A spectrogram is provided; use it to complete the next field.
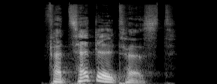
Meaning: inflection of verzetteln: 1. second-person singular preterite 2. second-person singular subjunctive II
- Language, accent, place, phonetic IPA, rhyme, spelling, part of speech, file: German, Germany, Berlin, [fɛɐ̯ˈt͡sɛtl̩təst], -ɛtl̩təst, verzetteltest, verb, De-verzetteltest.ogg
